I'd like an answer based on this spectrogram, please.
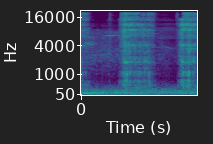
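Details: A/C compressor clutch pulley with a worn bearing (part 35BD219DUK), spun by hand after removal: a loose, gritty, rattling whir as it coasts. It had been making a growing whining noise while driving, and a new bearing is fitted.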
